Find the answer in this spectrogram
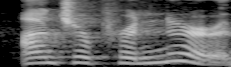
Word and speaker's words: entrepreneur: So first of all the primary stress of this word is at the end nur entrepreneur that means if you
